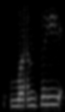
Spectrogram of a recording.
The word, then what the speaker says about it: Lindsay: Lindsay, L-I-N-D-S-A-Y, McDonald, M-C-D-O-N-A-L-D.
